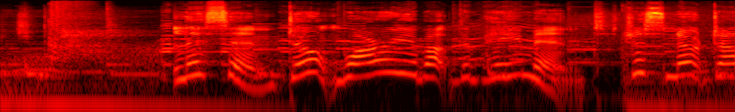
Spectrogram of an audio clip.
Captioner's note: Seerat to Over Phone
